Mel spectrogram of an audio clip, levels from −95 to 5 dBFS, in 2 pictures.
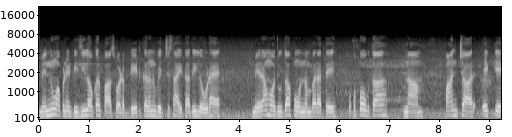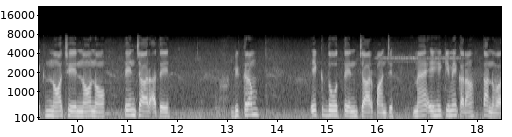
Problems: constant background noise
